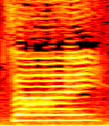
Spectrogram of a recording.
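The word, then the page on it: zai: tone 1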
